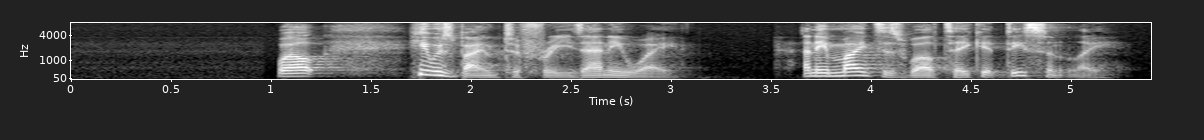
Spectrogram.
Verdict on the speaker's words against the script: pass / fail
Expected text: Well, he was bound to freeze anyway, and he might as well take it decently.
pass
